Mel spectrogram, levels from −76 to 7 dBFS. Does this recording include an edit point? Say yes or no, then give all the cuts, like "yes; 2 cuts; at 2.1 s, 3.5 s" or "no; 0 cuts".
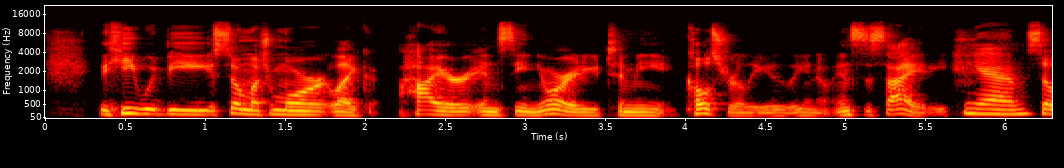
no; 0 cuts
